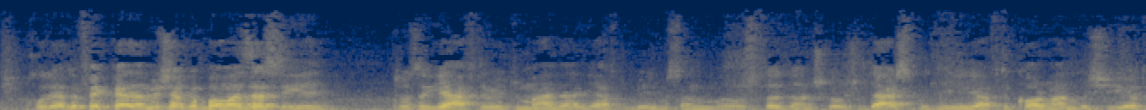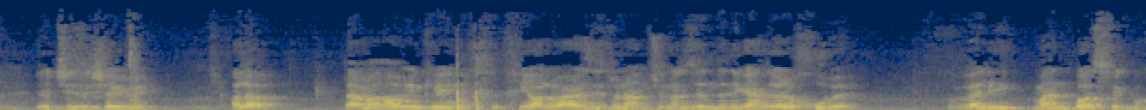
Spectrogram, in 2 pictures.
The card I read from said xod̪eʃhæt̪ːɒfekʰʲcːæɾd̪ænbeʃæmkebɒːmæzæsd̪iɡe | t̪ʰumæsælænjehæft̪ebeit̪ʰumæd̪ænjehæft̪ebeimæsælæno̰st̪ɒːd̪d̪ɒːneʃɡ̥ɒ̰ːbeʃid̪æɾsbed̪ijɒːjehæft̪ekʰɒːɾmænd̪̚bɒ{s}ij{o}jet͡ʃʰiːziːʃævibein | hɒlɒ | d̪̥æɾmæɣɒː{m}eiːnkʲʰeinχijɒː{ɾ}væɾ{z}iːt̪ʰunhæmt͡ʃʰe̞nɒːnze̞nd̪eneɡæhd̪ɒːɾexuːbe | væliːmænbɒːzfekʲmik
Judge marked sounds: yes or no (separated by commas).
no, no, yes, no, yes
